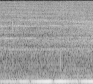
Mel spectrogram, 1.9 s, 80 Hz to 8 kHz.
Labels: {"label": "anthrophony, boat engine", "recorder": "SoundTrap 500"}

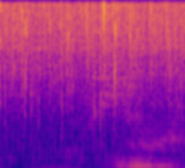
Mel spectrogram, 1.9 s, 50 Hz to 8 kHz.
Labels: {"label": "biophony", "recorder": "SoundTrap 300"}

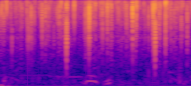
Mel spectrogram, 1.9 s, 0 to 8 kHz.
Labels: {"label": "biophony, cascading saw", "recorder": "SoundTrap 600 or HydroMoth"}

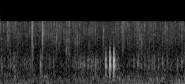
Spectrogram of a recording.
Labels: {"label": "biophony, damselfish", "recorder": "SoundTrap 500"}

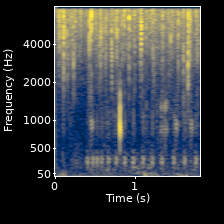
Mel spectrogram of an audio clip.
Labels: {"label": "biophony", "recorder": "SoundTrap 500"}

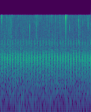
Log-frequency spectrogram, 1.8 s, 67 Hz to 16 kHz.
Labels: {"label": "biophony, rattle", "recorder": "SoundTrap 500"}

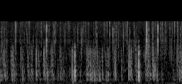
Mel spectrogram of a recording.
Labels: {"label": "biophony, sea urchins (Echinidae)", "recorder": "SoundTrap 600 or HydroMoth"}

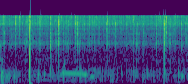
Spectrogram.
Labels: {"label": "biophony, cascading saw", "recorder": "HydroMoth"}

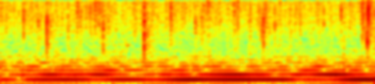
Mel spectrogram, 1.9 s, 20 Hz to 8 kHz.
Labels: {"label": "biophony, midshipman", "recorder": "SoundTrap 500"}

